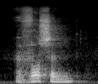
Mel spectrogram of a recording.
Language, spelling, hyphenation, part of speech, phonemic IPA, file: Dutch, vossen, vos‧sen, verb / noun, /ˈvɔ.sə(n)/, Nl-vossen.ogg
- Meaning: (verb) 1. to fuck 2. to study intensely; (noun) plural of vos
